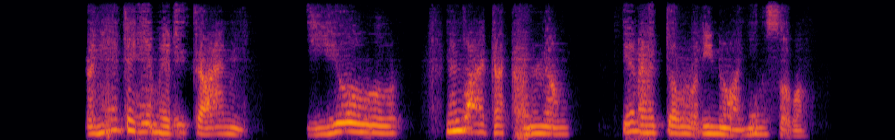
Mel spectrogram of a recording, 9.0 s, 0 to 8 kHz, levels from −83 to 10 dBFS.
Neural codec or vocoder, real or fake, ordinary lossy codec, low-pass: codec, 44.1 kHz, 0.9 kbps, DAC; fake; Opus, 24 kbps; 7.2 kHz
